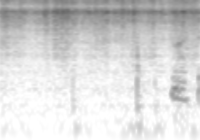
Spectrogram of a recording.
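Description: Disposable plastic gloves crinkling and rubbing against raw chicken as hands work a yogurt-and-spice marinade into it in a plastic bowl, with a couple of faint knocks; a woman says one short word near the end.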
